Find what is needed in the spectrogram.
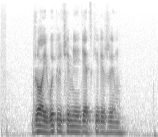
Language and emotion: Russian, neutral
